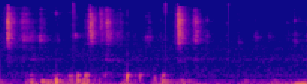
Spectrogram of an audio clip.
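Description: Typing on a computer keyboard as a search is entered into Google: a short run of quick, irregular clicks and taps, fairly faint, with no talking.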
